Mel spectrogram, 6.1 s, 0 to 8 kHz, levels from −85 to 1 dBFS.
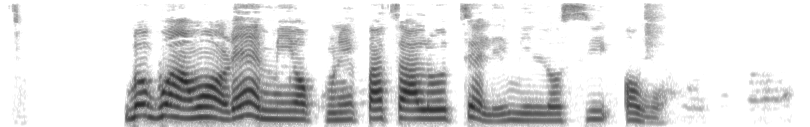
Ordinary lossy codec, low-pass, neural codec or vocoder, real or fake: MP3, 48 kbps; 7.2 kHz; none; real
